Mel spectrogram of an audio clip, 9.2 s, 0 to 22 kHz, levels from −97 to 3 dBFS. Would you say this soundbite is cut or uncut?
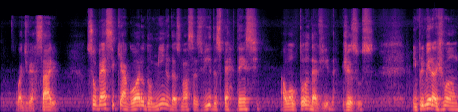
cut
